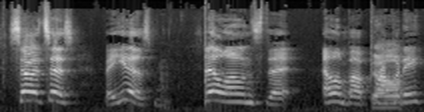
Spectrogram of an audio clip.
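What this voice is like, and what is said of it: Put-on Australian accent. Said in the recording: “Don't do Australian. The Australian accent. Okay, do not.”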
